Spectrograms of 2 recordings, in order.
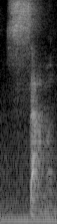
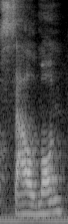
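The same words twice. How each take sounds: First: The L sound is left out of the word. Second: The L sound is pronounced in the word. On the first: The speaker calls it right. "Just get rid of the L. It's salmon" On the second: The speaker calls it wrong. "It's not salmon. Just get rid of the L"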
